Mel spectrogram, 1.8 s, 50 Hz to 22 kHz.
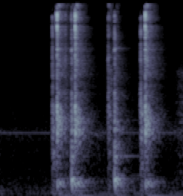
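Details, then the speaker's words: Replaced flipper solenoid in Gen 1 XGC virtual pinball cabinet, table volume off: crisp solid clacks in two quick pairs against a quiet room, each firm and clean; normal solenoid operation. "when you turn the table volume the whole way down so you can literally hear that our solenoid is now"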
